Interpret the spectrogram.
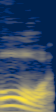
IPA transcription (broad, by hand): ɔː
